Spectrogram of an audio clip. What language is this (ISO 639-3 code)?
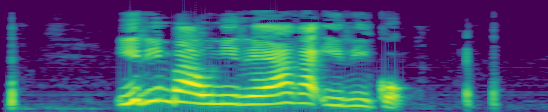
dav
